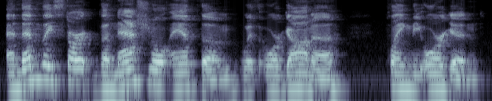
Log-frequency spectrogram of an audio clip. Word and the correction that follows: Organo: It was Organo. Organo. Get his name right.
